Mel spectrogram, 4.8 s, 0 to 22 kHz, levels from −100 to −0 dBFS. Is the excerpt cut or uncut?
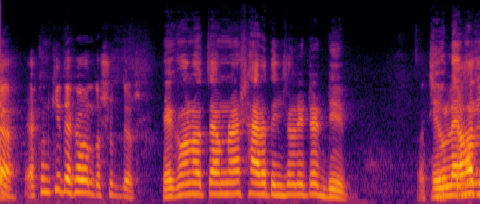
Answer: uncut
